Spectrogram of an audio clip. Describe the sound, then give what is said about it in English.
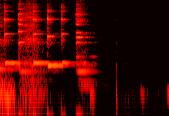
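A phone ringtone plays a short melodic phrase of bright, stepped electronic tones over about a second and a half, then cuts off, leaving faint room noise and a soft click. “It's my phone. Yeah, that's your phone.”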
